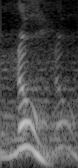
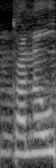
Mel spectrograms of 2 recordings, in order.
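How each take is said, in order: First: The word starts directly with an n sound. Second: The word starts with a k sound before n. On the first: The speaker calls it right. "बोलते क्या है, नो।" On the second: The speaker calls it wrong. "कनऊ तो बोलते नहीं है।"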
